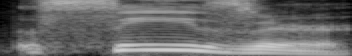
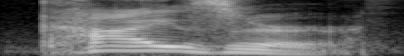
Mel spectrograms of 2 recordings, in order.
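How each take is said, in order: First: The word begins with an S sound. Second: The word begins with a K sound. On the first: The speaker calls it wrong. "that's the wrong pronunciation. It's not pronounced Caesar" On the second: The speaker calls it right. "The word is supposed to be pronounced Kaiser"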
